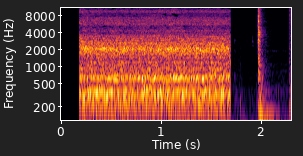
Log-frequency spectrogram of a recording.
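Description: Television static hiss: a loud, even burst of white noise lasting about a second and a half that cuts off abruptly, followed by a brief click.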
